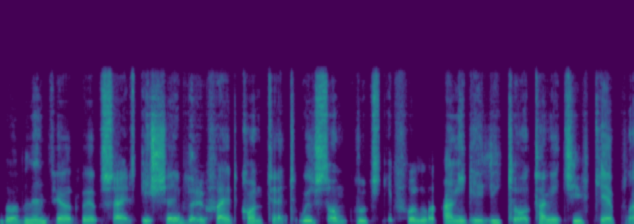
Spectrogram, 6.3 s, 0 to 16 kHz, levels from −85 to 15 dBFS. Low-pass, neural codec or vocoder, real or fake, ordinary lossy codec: 10.8 kHz; codec, 24 kHz, 1 kbps, SNAC; fake; none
